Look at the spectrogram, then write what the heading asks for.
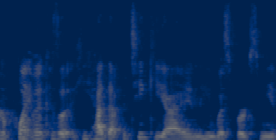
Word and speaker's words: petechiae: He has something, it's called petechiae. It's not how it's spelled. It's like Pitachi, something like that.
